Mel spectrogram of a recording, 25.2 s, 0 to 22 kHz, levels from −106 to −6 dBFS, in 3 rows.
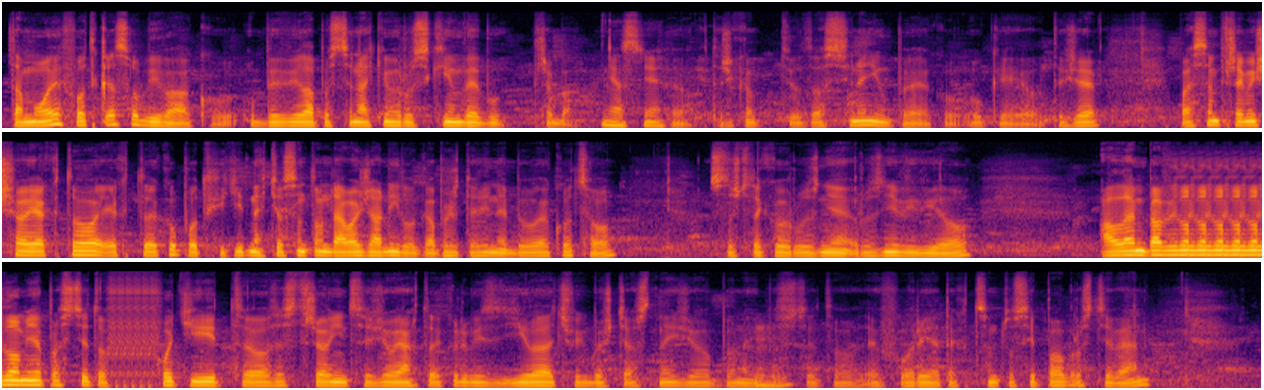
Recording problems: chatter from many people; faint; throughout; 25 dB below the speech
audio stuttering; at 16 s and at 18 s

